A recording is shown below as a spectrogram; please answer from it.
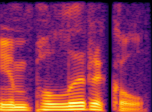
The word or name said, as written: impolitical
